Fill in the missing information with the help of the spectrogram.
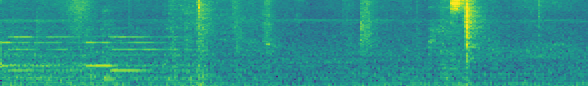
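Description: Jakarta MRT train's door-closing warning: a two-note electronic chime, then a knock as the doors shut about two seconds in, over the train's steady low hum. A sharp click comes near the end.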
